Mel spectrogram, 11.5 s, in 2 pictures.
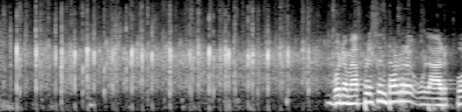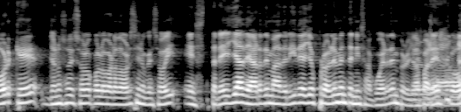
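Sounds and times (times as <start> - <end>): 
audience applause: 0.0 - 5.7
speech: 4.1 - 11.5
laughter: 11.1 - 11.5.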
